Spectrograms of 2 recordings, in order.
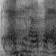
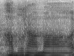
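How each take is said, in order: First: The name is called out urgently. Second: The name is called out plainly and calmly.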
